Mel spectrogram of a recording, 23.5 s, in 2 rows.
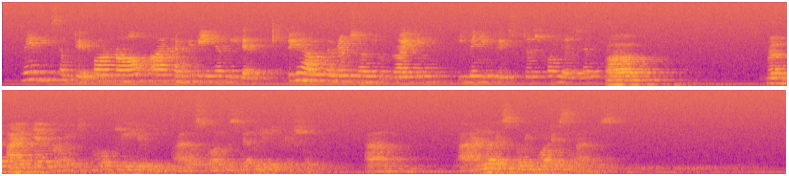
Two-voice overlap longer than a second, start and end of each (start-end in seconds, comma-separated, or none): none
